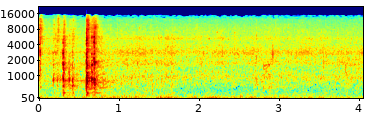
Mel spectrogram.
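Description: Ride noise from a mountain bike on a dirt singletrack: a steady low wind rumble on the camera microphone over the tyres rolling on dirt, with a few sharp clicks and rattles in the first second.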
